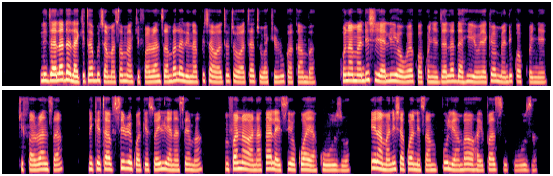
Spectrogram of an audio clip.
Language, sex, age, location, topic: Swahili, female, 18-24, Kisii, education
